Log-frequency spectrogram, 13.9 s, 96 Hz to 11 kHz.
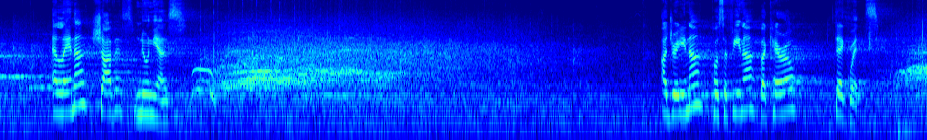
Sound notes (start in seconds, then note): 2.9 audience cheers and applauds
